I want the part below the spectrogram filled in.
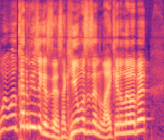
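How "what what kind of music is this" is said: high, puzzled tone. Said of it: "he says, like".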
